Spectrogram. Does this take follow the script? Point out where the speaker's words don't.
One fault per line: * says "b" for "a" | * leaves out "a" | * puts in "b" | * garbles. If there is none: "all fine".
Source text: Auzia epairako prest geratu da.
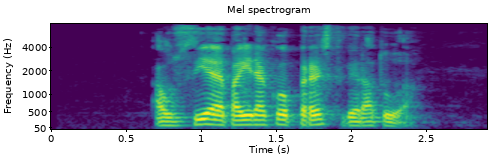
all fine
